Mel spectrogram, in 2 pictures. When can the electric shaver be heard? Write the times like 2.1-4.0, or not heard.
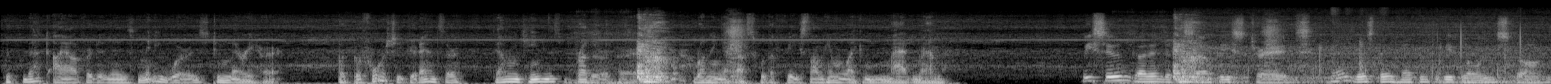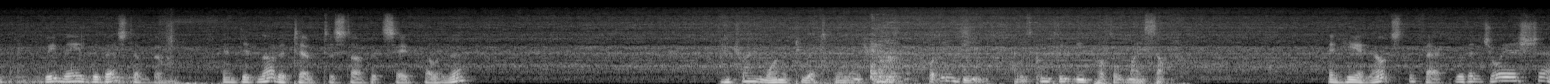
not heard.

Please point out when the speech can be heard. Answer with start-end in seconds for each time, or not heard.
0.0-9.6, 10.8-20.2, 22.7-27.4, 28.8-30.9.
